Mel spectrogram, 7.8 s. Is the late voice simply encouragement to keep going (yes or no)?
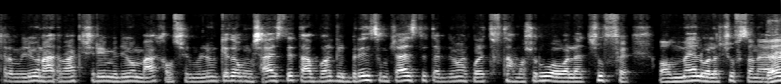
no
